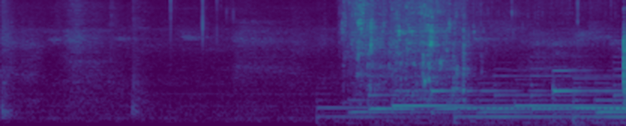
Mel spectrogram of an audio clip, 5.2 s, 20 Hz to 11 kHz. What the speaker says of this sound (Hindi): इसमें अब मैं 2 गिलास ऐड करूँगी पानी के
